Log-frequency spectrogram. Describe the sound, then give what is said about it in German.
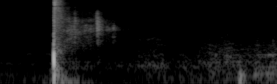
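A single rifle shot fired with a suppressor cracks out sharply. It is a second check shot to see whether the shots group well, and a brief metallic-sounding echo or follow-up burst comes after it. Near silence follows, with faint low thuds. “hat jetzt zwei Schuss mit dem Schalldämpfer abgegeben, um zu gucken, ob die Schüsse”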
